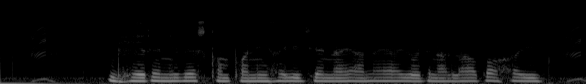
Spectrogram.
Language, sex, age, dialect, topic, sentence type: Magahi, male, 18-24, Central/Standard, agriculture, statement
